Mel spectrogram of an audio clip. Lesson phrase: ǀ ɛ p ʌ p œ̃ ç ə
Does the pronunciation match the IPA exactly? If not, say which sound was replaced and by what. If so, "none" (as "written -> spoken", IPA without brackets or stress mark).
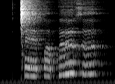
ç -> x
